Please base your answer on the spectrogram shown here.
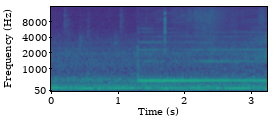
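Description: A telephone call being dialed: a steady low hum with faint tones, then a sustained dial-type tone starting partway through and holding to the end, quiet and alone without voices.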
